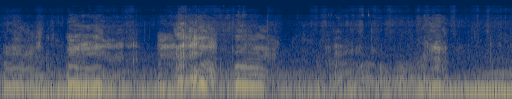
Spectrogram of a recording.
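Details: Dalmatian puppies from one litter playing together: bursts of harmonic, whiny yelps and rough growls come in short groups near the start, middle and end, over a steady low hum.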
